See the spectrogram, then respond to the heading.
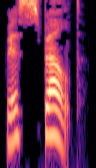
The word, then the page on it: misspelt: British English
